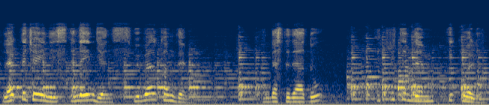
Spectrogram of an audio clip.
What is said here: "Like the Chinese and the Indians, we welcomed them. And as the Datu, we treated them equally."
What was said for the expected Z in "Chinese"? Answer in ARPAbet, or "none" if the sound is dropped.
S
